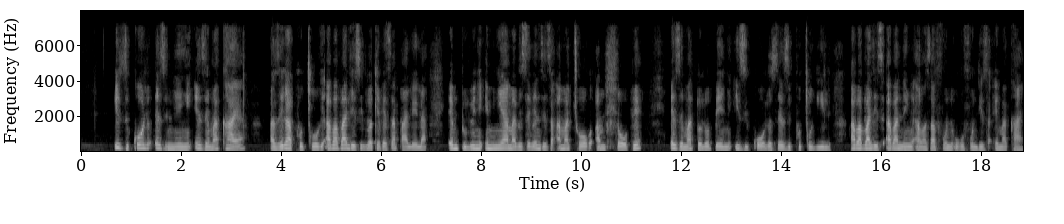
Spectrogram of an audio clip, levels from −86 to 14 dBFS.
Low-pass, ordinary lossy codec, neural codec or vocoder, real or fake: 7.2 kHz; AAC, 32 kbps; codec, 44.1 kHz, 7.8 kbps, Pupu-Codec; fake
